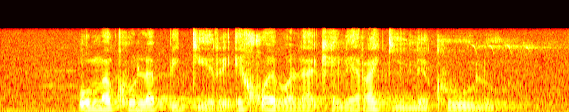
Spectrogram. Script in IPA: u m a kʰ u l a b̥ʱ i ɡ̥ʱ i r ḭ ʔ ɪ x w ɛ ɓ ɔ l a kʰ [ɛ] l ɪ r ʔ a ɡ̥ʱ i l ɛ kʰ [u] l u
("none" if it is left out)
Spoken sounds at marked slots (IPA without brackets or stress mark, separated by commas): ɛ, uː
